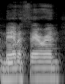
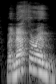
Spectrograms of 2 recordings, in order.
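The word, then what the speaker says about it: Manetheren: one very minor uh with monetheren i always said manitharin monetheren does sound more correct to me and so that's one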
